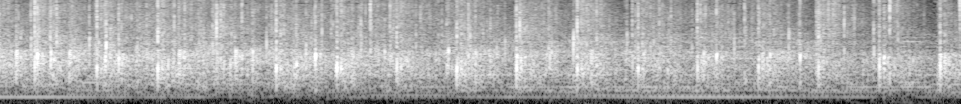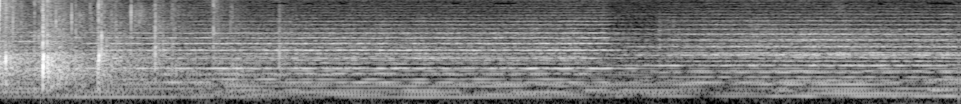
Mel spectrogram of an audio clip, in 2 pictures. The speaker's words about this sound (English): let's give that choir a hand clap this morning. Thank you, God.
